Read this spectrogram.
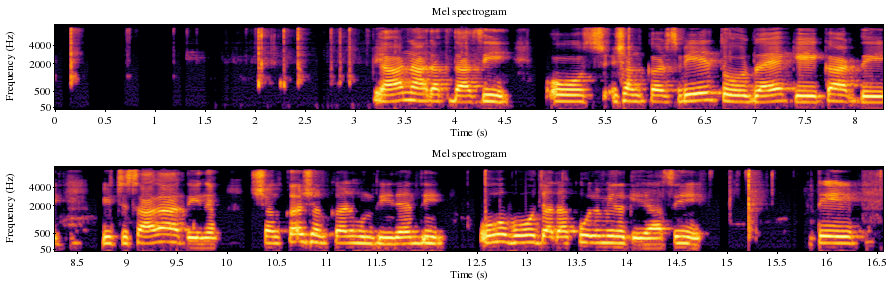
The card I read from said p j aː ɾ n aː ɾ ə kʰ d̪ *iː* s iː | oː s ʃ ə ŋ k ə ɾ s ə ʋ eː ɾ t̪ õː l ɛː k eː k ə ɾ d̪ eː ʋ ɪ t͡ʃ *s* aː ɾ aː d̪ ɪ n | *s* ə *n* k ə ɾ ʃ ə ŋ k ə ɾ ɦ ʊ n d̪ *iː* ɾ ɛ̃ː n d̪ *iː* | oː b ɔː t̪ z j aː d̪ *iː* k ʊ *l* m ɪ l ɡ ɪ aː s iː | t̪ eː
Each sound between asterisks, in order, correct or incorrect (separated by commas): incorrect, correct, incorrect, incorrect, correct, correct, incorrect, correct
